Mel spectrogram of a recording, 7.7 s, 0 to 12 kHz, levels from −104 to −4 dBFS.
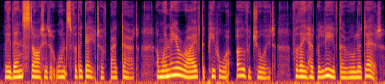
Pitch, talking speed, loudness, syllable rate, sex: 200 Hz, 195 wpm, -18 LUFS, 5.4 syllables/s, female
